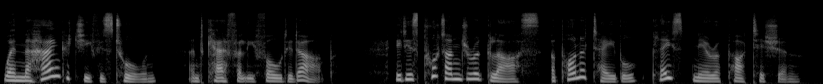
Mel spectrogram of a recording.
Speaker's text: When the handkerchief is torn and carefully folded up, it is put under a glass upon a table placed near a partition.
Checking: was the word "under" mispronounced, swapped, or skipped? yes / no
no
